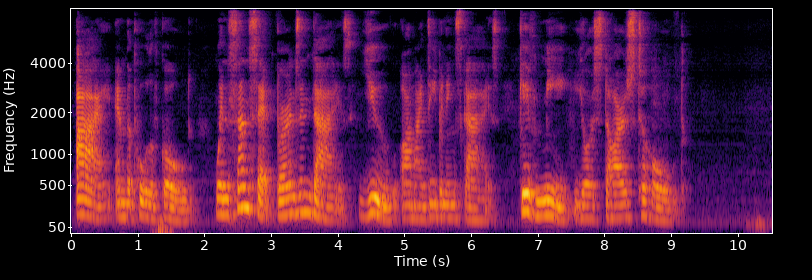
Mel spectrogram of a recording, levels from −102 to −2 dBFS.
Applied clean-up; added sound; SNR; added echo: none; none; none; reverberation time 0.3 s.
